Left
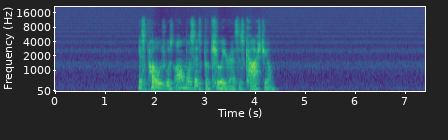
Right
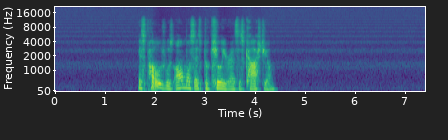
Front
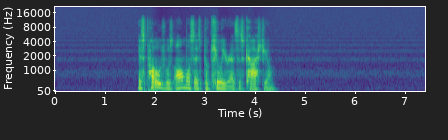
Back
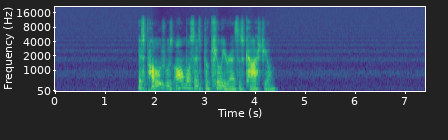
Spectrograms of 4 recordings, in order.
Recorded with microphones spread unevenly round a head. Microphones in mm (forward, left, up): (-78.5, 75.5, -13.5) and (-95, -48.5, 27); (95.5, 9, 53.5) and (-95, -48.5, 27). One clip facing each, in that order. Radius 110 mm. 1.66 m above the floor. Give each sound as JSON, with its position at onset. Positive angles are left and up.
{"t": 1.7, "sound": "a man speaking", "azimuth_deg": -45, "distance_m": 0.5}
